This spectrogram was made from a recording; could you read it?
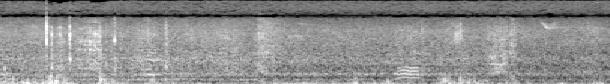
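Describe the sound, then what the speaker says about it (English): Honeybees from a swarm hive being moved into a proper hive setup fill the air with a dense, continuous buzz, near and steady throughout. "The closer the better for the bees."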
